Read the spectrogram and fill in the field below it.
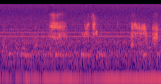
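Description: A budgie chirps in short, high bursts close by.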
